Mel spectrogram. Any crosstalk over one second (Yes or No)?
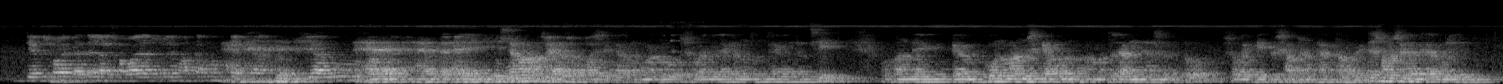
Yes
